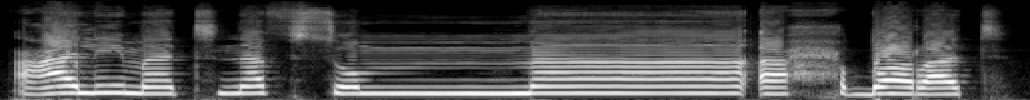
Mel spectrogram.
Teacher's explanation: پھر حرف الضاد ہے، ضاد کی ادائیگی زبان کے کروٹ اور اوپر کے داڑھوں کی جڑ سے ہے۔ ضاد حروف التفخیم میں سے بھی ہے تو ہمیں اسے بھاری آواز میں منہ پھلا کے ادا کرنا ہے۔ · مد جائز منفصل کا معنی ہے کہ حرف المد پہلے کلمہ کے آخری میں ہو اور اس کی وجہ جو کہ حمزہ ہے وہ دوسرے کلمہ کی شروعات میں آئے۔ مد جائز منفصل میں ہم اپنی آواز 2 سے 4 مد کے برابر لمبی کریں گے۔ کلمت احضرت میں یہاں شروعات میں حمزہ قطع ہے تو ہمیں حمزہ کو ظاہر کرنا ہے۔ · ہا کی ادائیگی حلق کے درمیان والی حصے سے ہے اور جو کہ اس پہ جزم ہے تو ہمیں ہا کو ظاہر کرنا ہے۔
